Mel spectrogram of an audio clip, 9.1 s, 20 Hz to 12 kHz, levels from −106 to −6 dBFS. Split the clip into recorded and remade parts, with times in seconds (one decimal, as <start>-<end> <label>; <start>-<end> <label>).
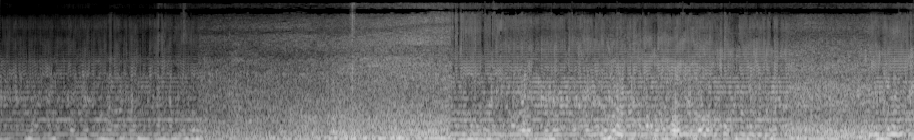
0.0-2.0 remade; 2.0-4.5 recorded; 4.5-7.9 remade; 7.9-8.7 recorded; 8.7-9.1 remade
